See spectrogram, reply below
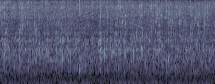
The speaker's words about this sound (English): we can still hear the roar of the main glen water rushing away, hissing through the trees.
